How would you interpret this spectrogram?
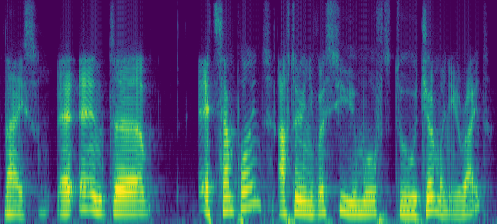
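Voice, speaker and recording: A man's voice: a little high, animated, normal speed. A man hosting a podcast, asking casual interview questions with some stumbles and restarts. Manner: friendly, hesitant phrasing with restarts. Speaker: podcast host.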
